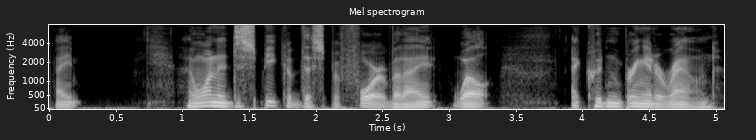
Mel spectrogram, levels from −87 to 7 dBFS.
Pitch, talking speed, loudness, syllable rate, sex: 100 Hz, 165 wpm, -18 LUFS, 5.9 syllables/s, male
